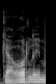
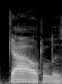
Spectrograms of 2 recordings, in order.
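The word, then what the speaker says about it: Caorle: want dat was vooral om uit te leggen dat we Kaorle toen hadden verkeerd uitgesproken. Niet Kaorle, maar het moet Kaorle zijn. – met de nadruk op de A blijkbaar.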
